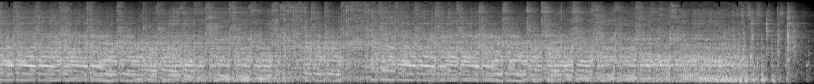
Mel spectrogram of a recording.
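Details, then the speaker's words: PW80 two-stroke dirt bike started after the exhaust was bolted up and a new brake shoe kit fitted: crisp, even crackle at steady high revs with no chuffing. It runs cleanly now that the big exhaust leak is gone. "it definitely sounds a lot better with that without that big old exhaust leak"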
